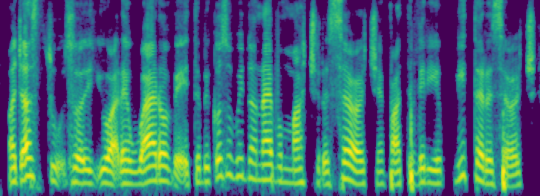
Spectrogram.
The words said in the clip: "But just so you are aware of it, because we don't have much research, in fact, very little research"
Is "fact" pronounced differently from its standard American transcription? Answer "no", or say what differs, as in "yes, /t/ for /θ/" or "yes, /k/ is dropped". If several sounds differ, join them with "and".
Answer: yes, /k/ is dropped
